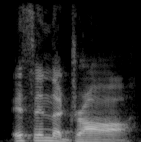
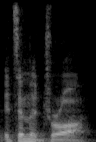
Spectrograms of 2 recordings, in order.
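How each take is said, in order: First: Draw is said the way locals say it. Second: Draw is said with a New York accent.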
